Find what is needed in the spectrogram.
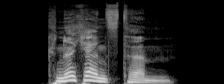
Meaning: strong dative masculine/neuter singular superlative degree of knöchern
- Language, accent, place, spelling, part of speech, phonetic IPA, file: German, Germany, Berlin, knöchernstem, adjective, [ˈknœçɐnstəm], De-knöchernstem.ogg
